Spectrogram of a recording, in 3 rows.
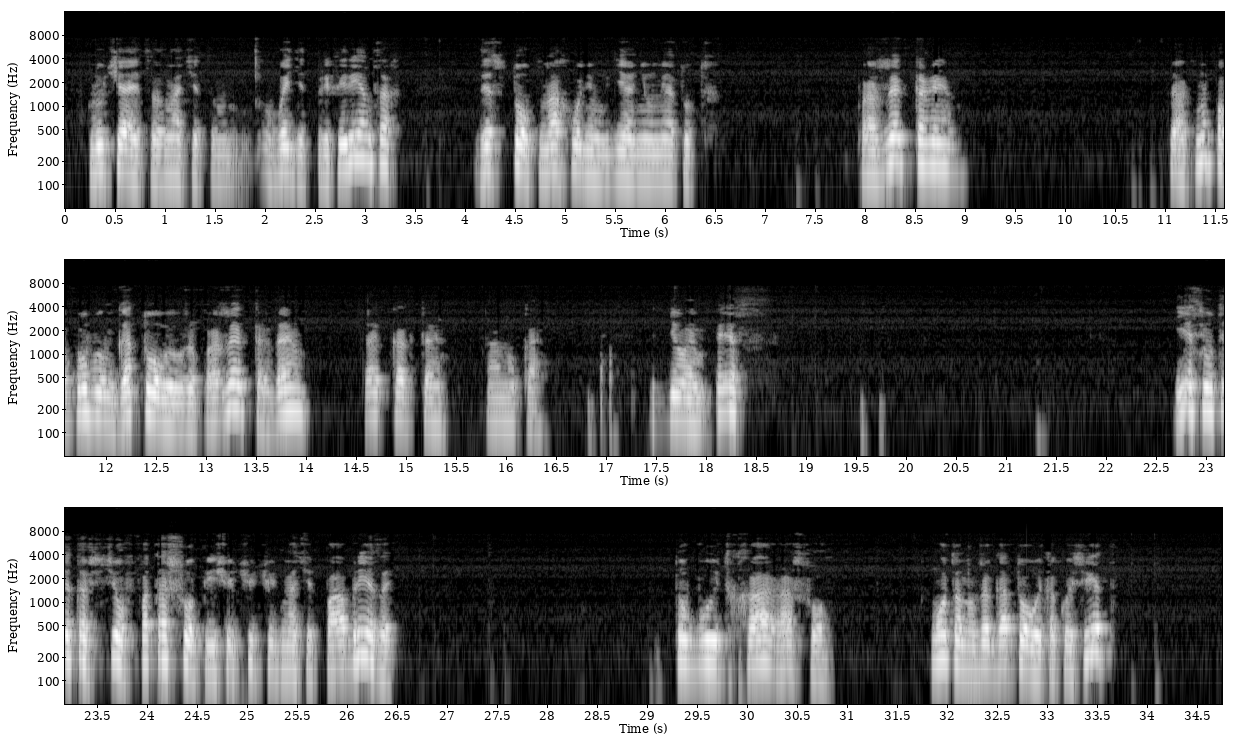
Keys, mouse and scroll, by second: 12.9-15.6 drag, 17.9 s, 19.7 s, 21.4-24.3 middle drag, 24.9 r, 27.4 KP_3, 30.1 r, 32.4 g.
